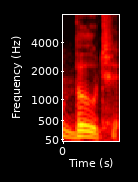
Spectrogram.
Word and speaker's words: Bout: T-Bone yeah so uh Victor uh is it pronounced Victor boot but even though it's pronounced it's like bout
